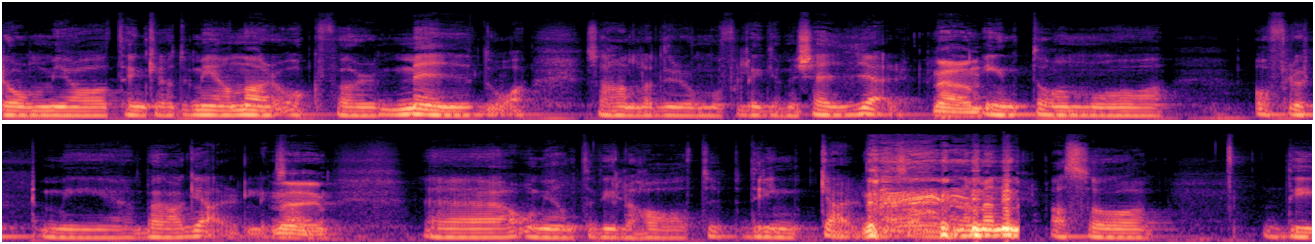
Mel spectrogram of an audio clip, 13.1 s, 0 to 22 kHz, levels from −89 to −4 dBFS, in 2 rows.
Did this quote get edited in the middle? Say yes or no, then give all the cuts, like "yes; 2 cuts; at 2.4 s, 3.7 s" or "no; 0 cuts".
yes; 2 cuts; at 6.7 s, 11.6 s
